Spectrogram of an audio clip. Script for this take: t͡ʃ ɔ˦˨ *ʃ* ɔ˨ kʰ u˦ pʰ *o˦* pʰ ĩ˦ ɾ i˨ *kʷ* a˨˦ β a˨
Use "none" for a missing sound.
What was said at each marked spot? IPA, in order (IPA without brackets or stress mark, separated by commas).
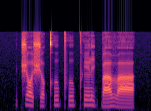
ʃ, u˦, k͡p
